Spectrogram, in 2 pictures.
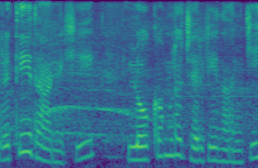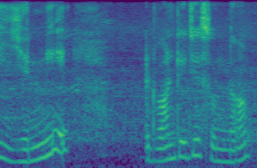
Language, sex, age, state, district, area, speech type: Telugu, female, 18-30, Telangana, Hyderabad, urban, spontaneous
